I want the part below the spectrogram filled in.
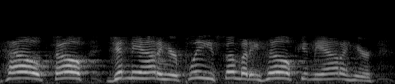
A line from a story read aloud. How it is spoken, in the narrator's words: This man was absolutely petrified and he screamed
